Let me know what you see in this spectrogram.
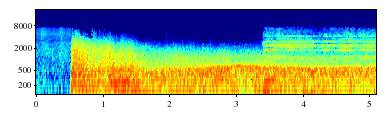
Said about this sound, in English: It's only the wind and the thunder.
